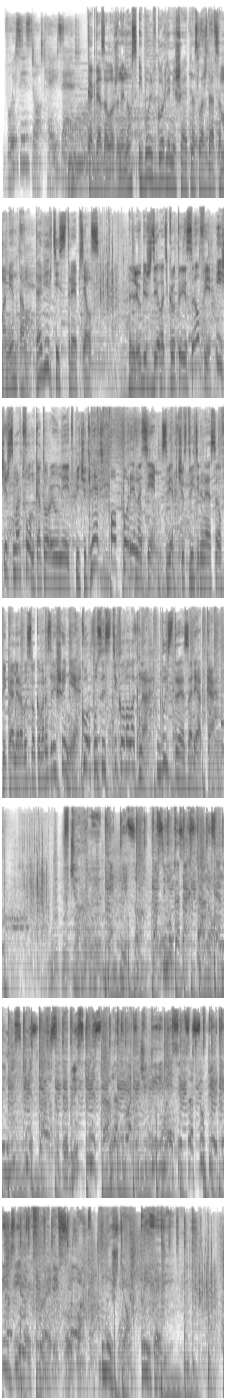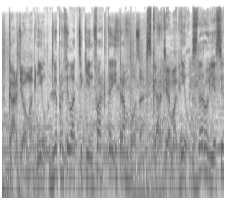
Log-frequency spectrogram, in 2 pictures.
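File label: russian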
